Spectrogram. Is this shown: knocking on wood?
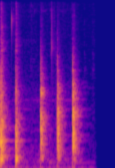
yes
